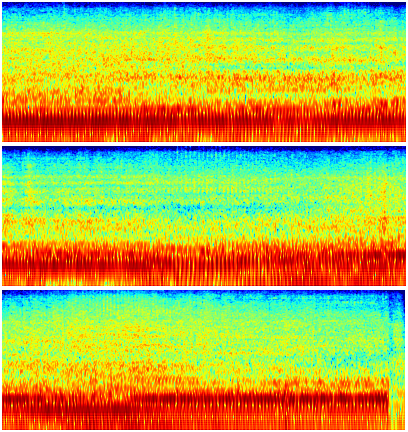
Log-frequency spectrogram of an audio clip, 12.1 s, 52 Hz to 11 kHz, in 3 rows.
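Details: Toro 521 snowblower fired up after replacing a blown drive belt, new belt tight. Steady, even single-cylinder drone with constant low hum, no slipping squeal or knock; runs healthy until shutoff.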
